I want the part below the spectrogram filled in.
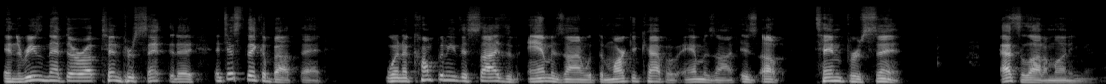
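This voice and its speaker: A man's voice: medium pitch, sing-song, fairly quick, a bit bright. A man co-hosting a casual business show, joking and walking through earnings numbers with asides. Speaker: co-host.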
